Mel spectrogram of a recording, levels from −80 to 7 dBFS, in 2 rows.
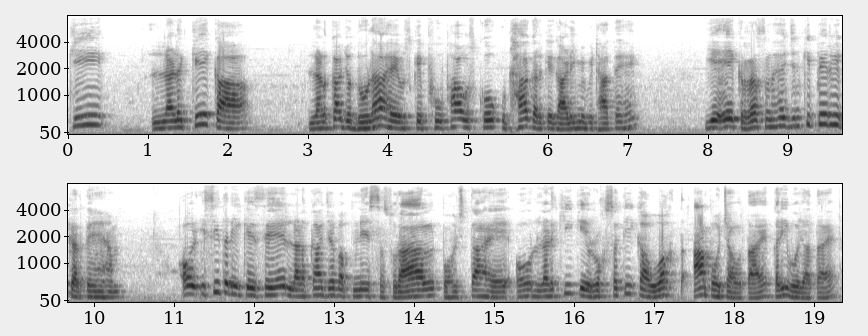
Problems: constant background noise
